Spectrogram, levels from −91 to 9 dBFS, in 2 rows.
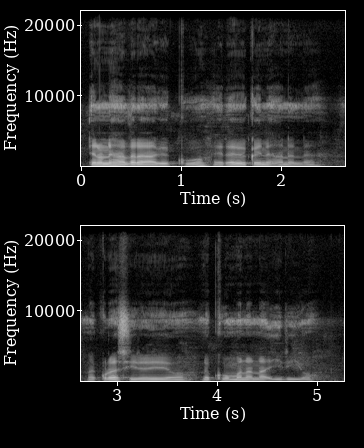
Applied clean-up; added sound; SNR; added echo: none; none; none; none.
